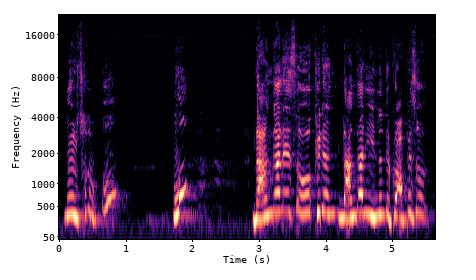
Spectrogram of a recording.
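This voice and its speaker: A woman's voice: very high voice, brisk. A woman pastor giving a sermon, telling a personal story and acting out scenes and her own thoughts. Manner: animated, acts out scenes and quoted thoughts. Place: church sanctuary.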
